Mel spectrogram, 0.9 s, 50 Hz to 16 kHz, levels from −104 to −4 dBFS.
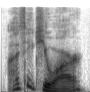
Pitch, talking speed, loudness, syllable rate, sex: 145 Hz, 265 wpm, -17 LUFS, 6.9 syllables/s, male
